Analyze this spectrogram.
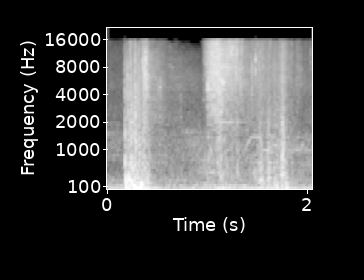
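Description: A blade stabs into flesh with a wet thud.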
